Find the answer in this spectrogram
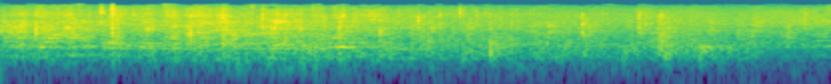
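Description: Horse's hoofbeats on sand arena footing, soft and irregular, with people's voices faintly in the background.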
